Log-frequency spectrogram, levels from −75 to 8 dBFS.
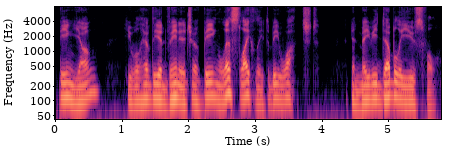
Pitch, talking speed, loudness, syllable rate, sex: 100 Hz, 195 wpm, -17 LUFS, 5.7 syllables/s, male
